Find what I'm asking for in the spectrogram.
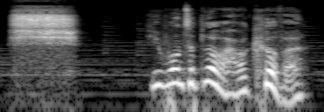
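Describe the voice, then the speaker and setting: A man's voice: sits high, huge pitch swings, a little slow, sharp tone, faint music behind, exaggerated voice. A man voicing a bossy, scheming pony reporter who loves a scoop, in an amateur audio drama. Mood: hushed scolding. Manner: scheming, scolding.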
